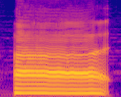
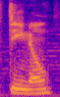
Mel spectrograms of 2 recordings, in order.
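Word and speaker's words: Deino: Dano, I think is how you pronounce that. It's Dino. Dino.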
